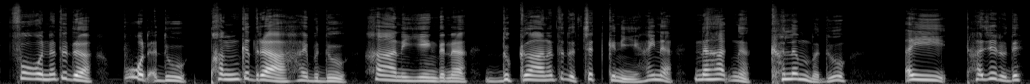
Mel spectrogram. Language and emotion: Manipuri, disgusted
